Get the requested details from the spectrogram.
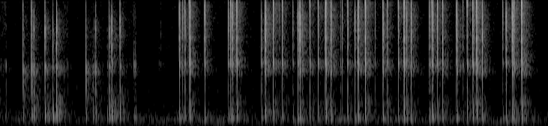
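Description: Long dark nails tap and scratch along the sides and the rim of the top opening of a large, hollow, white plastic dome lamp shade. Quick clusters of crisp, bright, dry clicks and short scratchy strokes come in uneven bursts with brief pauses. Each one dies away almost at once, with a faint hollow body around the middle.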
